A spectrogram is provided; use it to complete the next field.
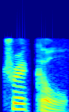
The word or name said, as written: trickle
